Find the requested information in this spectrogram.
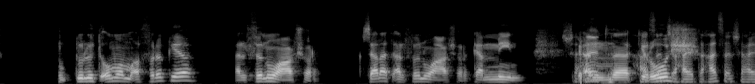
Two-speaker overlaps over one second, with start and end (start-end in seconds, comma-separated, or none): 5.8-7.0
